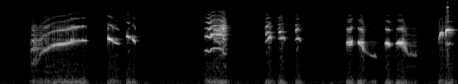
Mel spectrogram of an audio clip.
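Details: Caged Oriental magpie-robin in Kebumen, Central Java, tail spread while singing; a long rising slurred whistle opens, then short chirps and paired whistled notes follow in quick bursts, clean and close with no other sounds.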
